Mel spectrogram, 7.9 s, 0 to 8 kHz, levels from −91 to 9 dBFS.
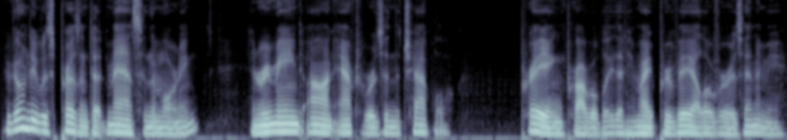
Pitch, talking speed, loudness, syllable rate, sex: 105 Hz, 190 wpm, -18 LUFS, 5.8 syllables/s, male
